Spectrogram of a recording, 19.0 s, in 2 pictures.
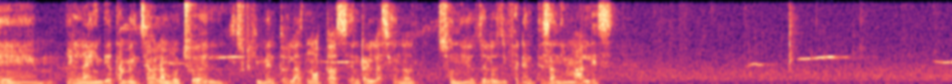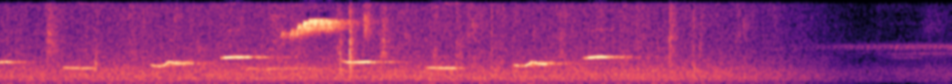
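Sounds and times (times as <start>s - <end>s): steady background hiss: 0.0s - 19.0s
bird whistling notes: 1.4s - 4.4s, 9.3s - 16.0s.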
